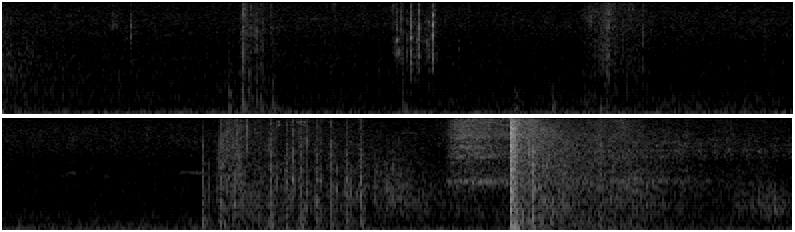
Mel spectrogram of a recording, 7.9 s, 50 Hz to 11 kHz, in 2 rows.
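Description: Distant WW2 gunfire in the video game Hell Let Loose: scattered faint shots and a short rattling burst, then one sharper, louder crack near the end, all under steady background noise, with a brief spoken word.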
